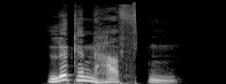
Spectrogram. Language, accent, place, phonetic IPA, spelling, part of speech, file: German, Germany, Berlin, [ˈlʏkn̩haftn̩], lückenhaften, adjective, De-lückenhaften.ogg
- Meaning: inflection of lückenhaft: 1. strong genitive masculine/neuter singular 2. weak/mixed genitive/dative all-gender singular 3. strong/weak/mixed accusative masculine singular 4. strong dative plural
